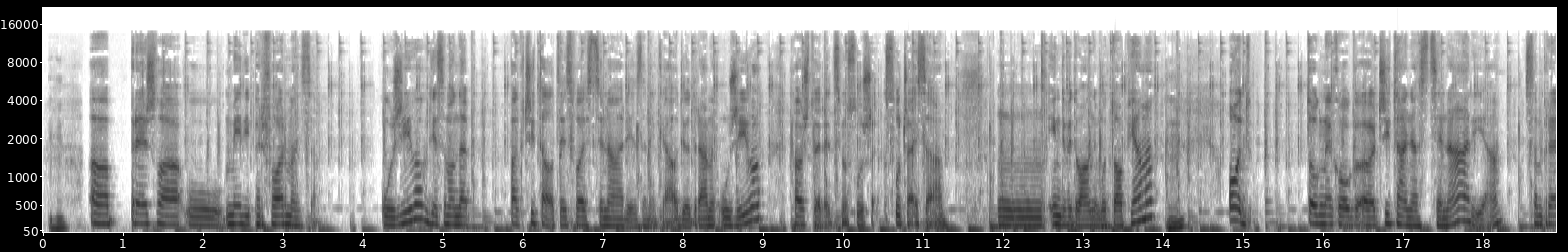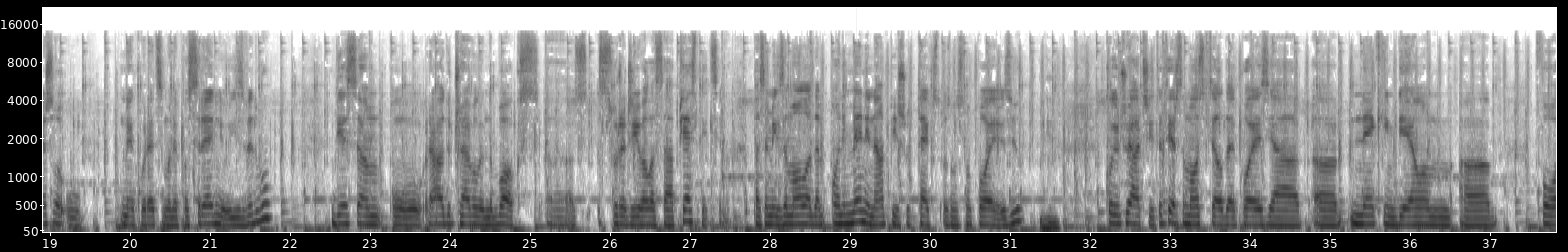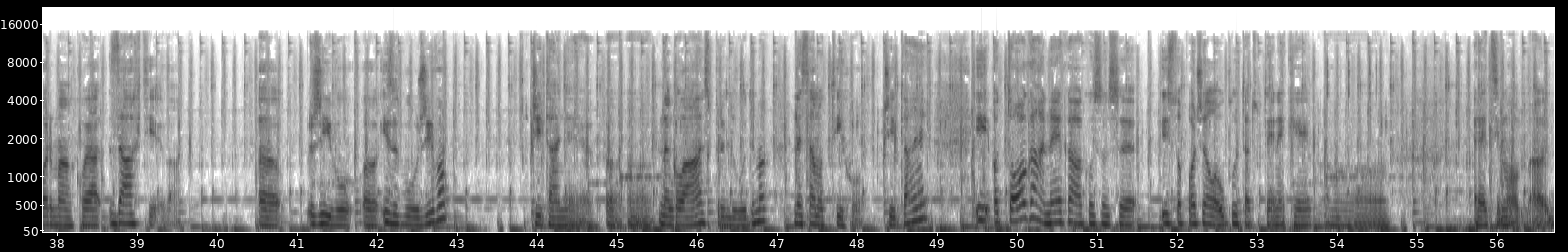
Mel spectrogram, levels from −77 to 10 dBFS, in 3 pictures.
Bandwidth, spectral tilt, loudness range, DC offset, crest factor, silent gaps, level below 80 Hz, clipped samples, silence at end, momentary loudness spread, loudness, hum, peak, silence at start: 14.5 kHz; -4.5 dB/octave; 3 LU; under 0.1%; 12 dB; none; -22 dBFS; under 0.1%; 0 s; 8 LU; -12 LUFS; none; 0 dBFS; 0.05 s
